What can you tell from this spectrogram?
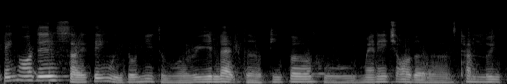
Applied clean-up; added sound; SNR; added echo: neural separator model SepFormer DNS4.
